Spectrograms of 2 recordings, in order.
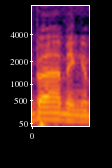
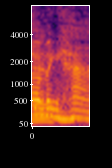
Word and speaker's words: Birmingham: Yeah, So he's pronouncing the H in Birmingham as well, which might be a cultural decision. Birmingham.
